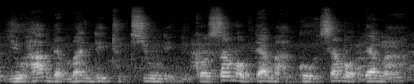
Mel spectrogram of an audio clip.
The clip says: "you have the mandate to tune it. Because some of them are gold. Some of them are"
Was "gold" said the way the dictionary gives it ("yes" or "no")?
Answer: no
